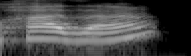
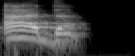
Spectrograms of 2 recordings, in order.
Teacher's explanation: the Jews don't pronounce the ha, so they say, they would say ada.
